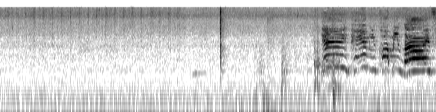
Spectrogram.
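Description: Cauliflower rice frying in a skillet, a steady low sizzle, with a single sharp click about halfway through. A woman's voice comes in near the end.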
